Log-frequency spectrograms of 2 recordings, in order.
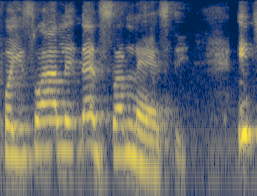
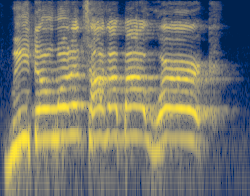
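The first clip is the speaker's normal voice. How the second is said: loud interruption; 6 semitones higher, 5 dB louder than usual. Real, not acted.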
